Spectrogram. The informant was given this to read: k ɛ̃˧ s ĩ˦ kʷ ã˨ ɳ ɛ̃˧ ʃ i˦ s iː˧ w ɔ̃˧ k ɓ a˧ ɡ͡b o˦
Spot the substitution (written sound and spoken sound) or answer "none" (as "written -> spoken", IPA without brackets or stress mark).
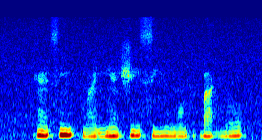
ɳ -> ɲ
